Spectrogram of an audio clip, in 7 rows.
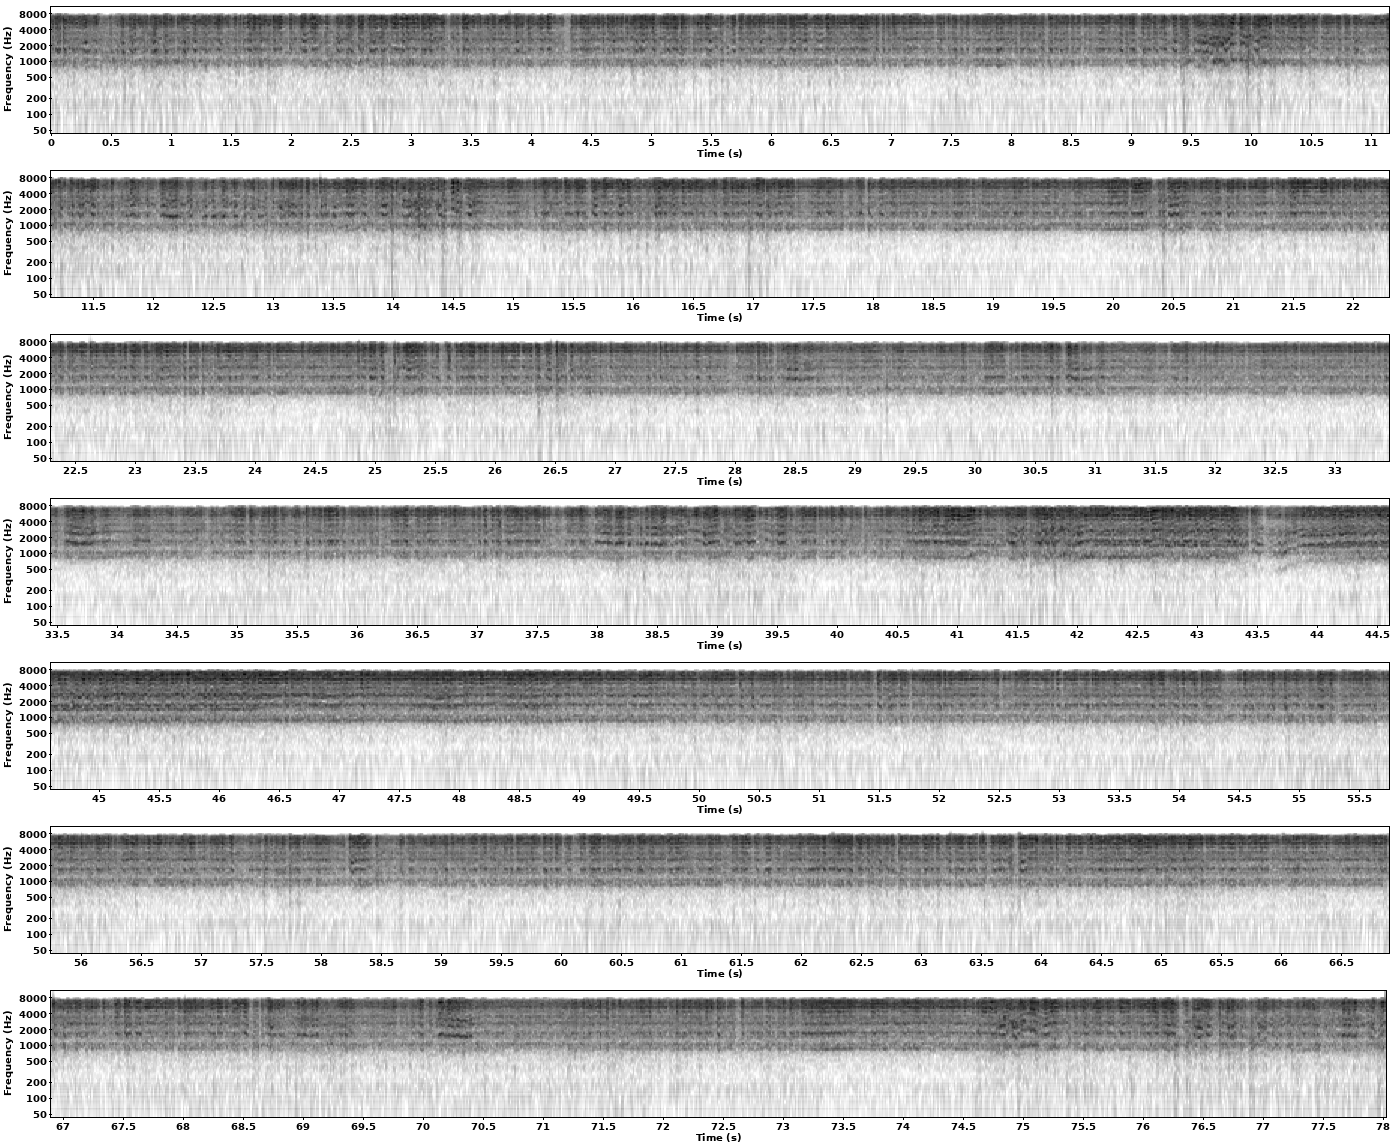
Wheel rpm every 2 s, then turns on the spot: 230, 230, 240, 230, 240, 240, 220, 230, 240, 230, 230, 230, 230, 230, 230, 230, 230, 230, 230, 230, 220, 190, 190, 220, 230, 230, 230, 230, 230, 230, 230, 230, 230, 230, 230, 230, 230, 230, 220.
none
